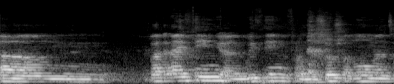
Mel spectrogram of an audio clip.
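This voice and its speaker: A man talks with an Argentine accent. The room echo is audible, and background noise is noticeable. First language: Spanish. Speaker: cooperative movement activist. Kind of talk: talk to an audience. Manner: halting, with many fillers.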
